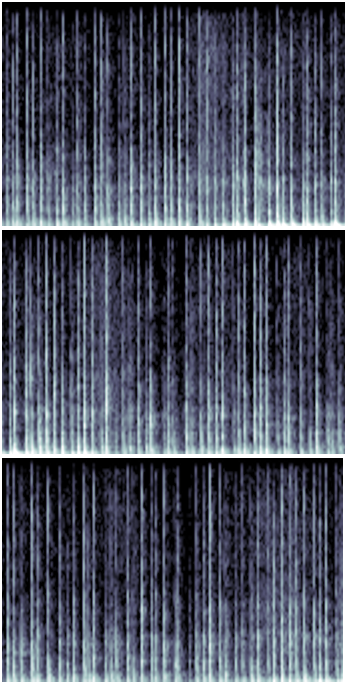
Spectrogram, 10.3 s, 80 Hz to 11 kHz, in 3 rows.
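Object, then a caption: Plastic spray bottle. A hollow blue plastic spray bottle, held in one hand, is rapidly tapped with the fingertips and nails of the other hand. The result is a fast, uneven stream of short, dry taps with a low, hollow resonance around 113 Hz and faint bright clicks from the nails. The tapping swells louder for a couple of seconds in the early middle, then settles back to a steady patter.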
